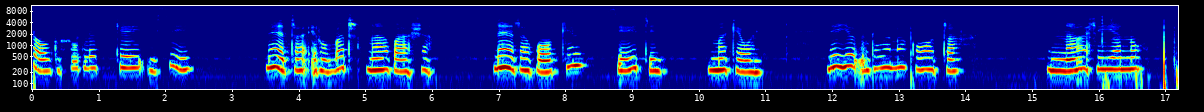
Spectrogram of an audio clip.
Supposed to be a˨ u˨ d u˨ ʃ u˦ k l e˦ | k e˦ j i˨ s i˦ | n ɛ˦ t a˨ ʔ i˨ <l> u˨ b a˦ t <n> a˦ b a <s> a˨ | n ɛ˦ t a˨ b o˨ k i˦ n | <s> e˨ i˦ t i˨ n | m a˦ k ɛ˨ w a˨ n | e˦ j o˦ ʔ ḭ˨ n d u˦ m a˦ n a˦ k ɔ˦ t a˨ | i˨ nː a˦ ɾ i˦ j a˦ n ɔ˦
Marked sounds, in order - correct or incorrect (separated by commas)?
incorrect, correct, incorrect, correct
